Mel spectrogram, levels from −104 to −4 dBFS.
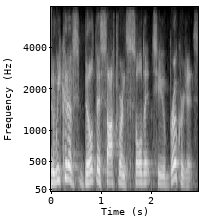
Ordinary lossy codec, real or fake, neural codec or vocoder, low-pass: Opus, 16 kbps; real; none; 7.2 kHz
